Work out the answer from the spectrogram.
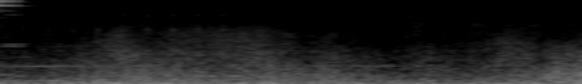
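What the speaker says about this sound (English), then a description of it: "More explode!" A loud, sustained explosion rumbles in the video game AI: The Somnium Files, a dense roaring blast that fills the whole moment without letup.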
